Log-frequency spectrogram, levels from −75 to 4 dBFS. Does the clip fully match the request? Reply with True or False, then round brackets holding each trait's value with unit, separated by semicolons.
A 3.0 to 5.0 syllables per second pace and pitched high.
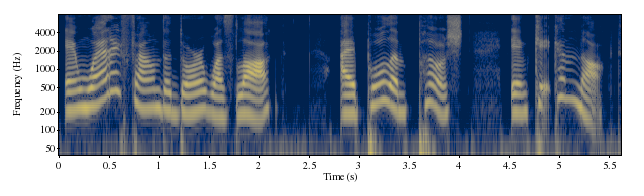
True (4.5 syllables/s; 235 Hz)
